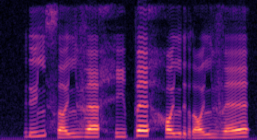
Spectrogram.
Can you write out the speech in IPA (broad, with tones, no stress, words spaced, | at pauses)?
ɾʲu˧˥lʲθʌ˩˧lʲ væ˧hi˧pɛ˥ hɔ˧lʲrɔ˩˧lʲ vɛ˧˥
